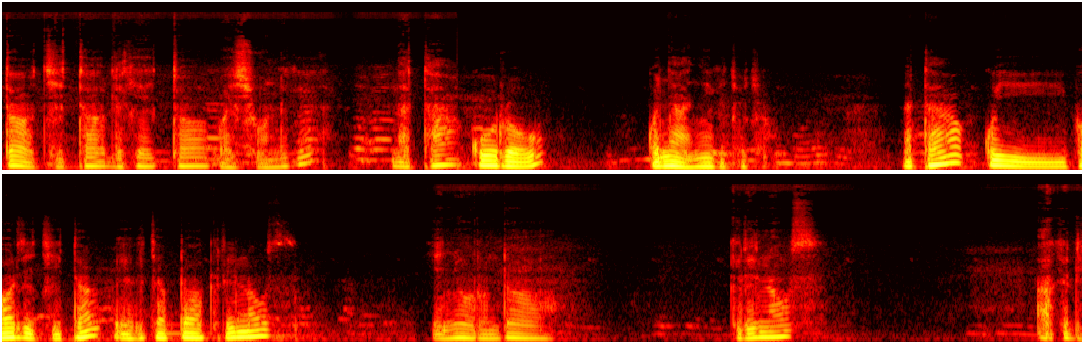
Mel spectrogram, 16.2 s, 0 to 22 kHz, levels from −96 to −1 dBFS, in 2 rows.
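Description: From 3.41 s to 11.20 s the speech turns dull and muffled, the mark of de-emphasis applied wrongly: a treble-cutting curve meant to reverse pre-emphasis has been applied where none existed, or a second time. The top end rolls off smoothly, sitting about 11 dB down at 10 kHz relative to 1 kHz. On a spectrogram the upper bands darken evenly across that stretch, with no sharp edge, and the waveform looks rounder.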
